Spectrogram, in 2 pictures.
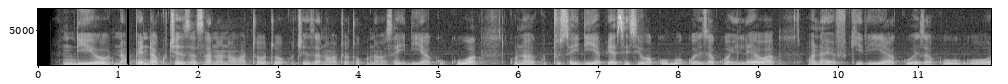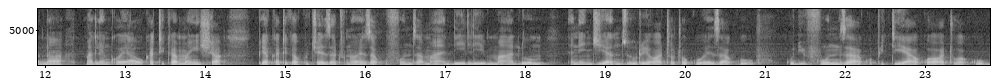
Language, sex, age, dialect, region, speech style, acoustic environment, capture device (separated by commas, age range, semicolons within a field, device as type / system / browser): Swahili, male, 25-34, Kenya - Nairobi Sheng-influenced, Kenya, relaxed; focused, nature; silence, mobile / Linux / Chrome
